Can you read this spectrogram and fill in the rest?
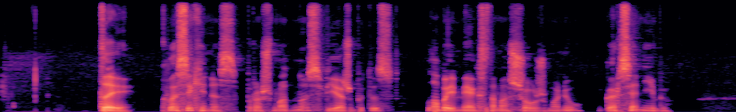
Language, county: Lithuanian, Klaipėda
